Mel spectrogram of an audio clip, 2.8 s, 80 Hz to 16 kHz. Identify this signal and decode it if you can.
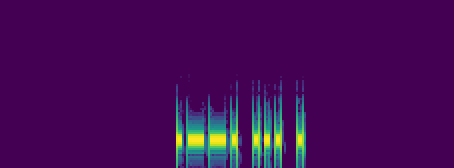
Morse code, heard as a keyed tone, about 34 wpm, 700 Hz. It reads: PSE
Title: Abbreviations 35wpm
